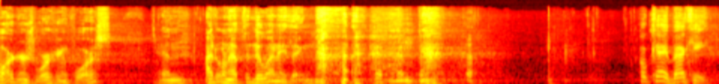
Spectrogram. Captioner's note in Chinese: Laughter; 笑聲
